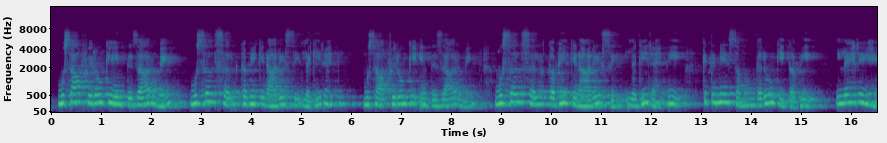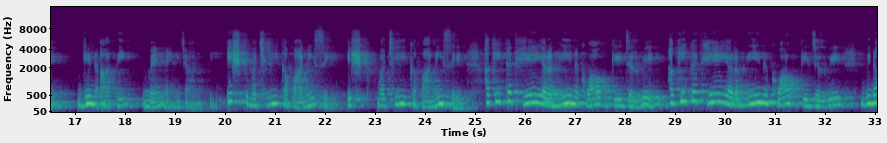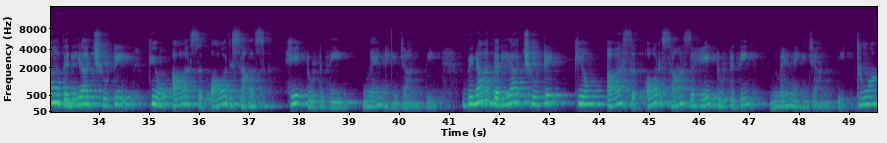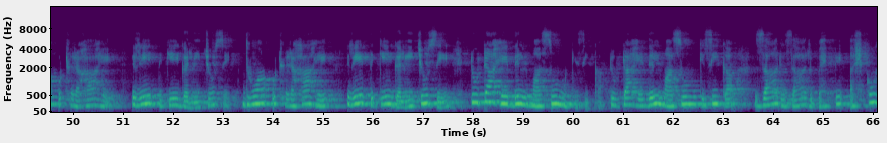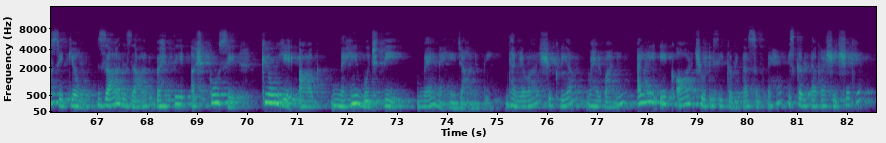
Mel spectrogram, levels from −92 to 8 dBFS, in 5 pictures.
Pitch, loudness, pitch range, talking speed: 215 Hz, -31 LUFS, 175-235 Hz, 105 wpm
